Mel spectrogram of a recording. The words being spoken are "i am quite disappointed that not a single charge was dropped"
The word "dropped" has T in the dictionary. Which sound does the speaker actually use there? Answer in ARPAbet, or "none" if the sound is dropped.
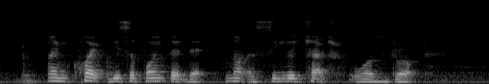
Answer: T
